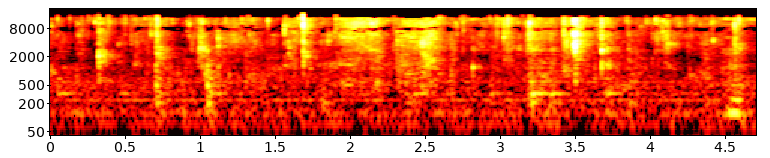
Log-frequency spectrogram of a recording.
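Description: Close-up eating sounds: chewing and lip-smacking as chicken and rice are eaten by hand, with fingers mixing rice on steel plates. Short, scattered wet clicks throughout.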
